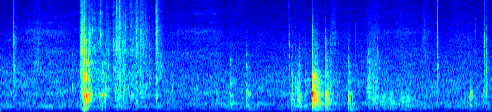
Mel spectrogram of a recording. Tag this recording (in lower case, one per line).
inside a small room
